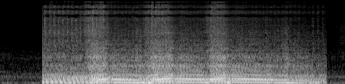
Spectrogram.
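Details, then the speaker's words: 1956 Chevrolet Bel Air 265 V8 on long-tube headers with no mufflers: brief raw blatting roar as it revs up and drops, far too loud; open headers, before fitting 24-inch Cherry Bomb exhaust with turnouts. "got yelled at last time because the car has long tube headers and that's it."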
